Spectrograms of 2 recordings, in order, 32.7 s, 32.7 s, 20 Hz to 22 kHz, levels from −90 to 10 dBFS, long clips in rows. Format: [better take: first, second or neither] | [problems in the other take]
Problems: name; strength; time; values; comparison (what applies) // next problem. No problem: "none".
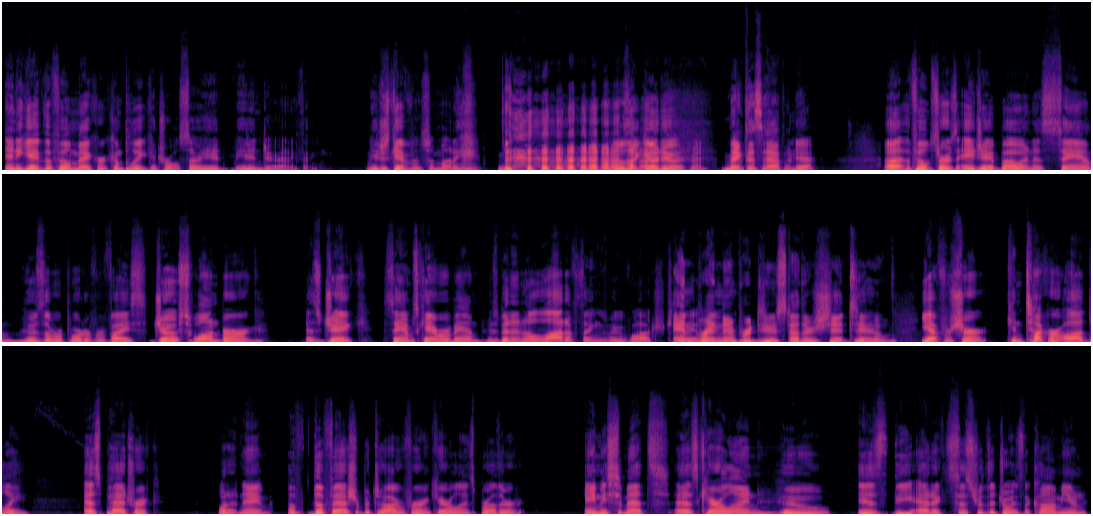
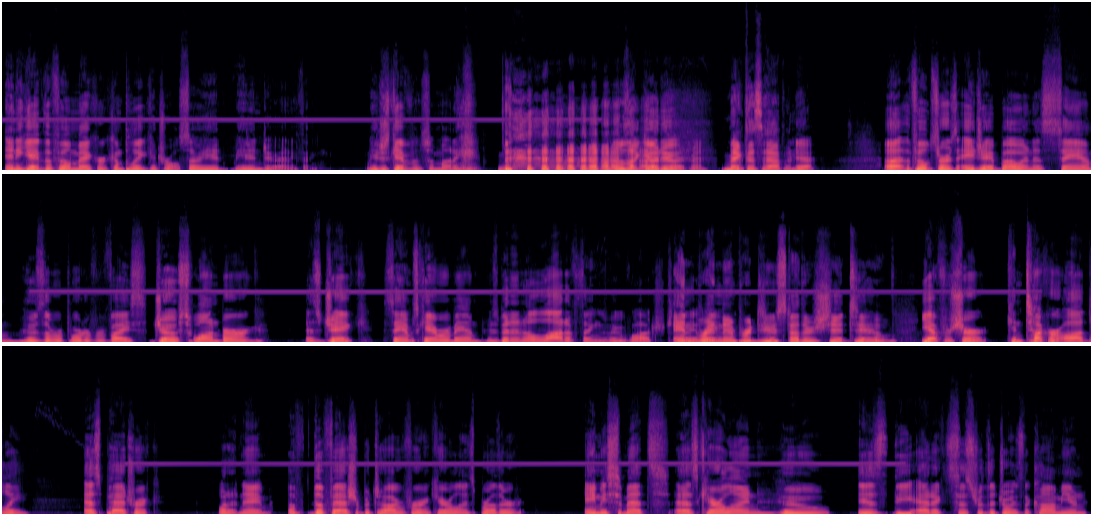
first | high-pitched whine; faint; until 6 s, from 11 to 21 s and from 23 to 31 s; 6.5 kHz, 25 dB below the speech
